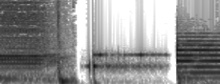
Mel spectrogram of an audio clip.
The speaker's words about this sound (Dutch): Hoor je dat? De klok zegt dat het tijd is voor de borrel.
